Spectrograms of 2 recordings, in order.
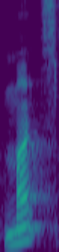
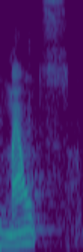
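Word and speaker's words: Mounce: Bill, I'm going to guess his name is pronounced Munce, but it's M-O-U-N-C-E. Bill Mounts. Mounts just don't sound right.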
